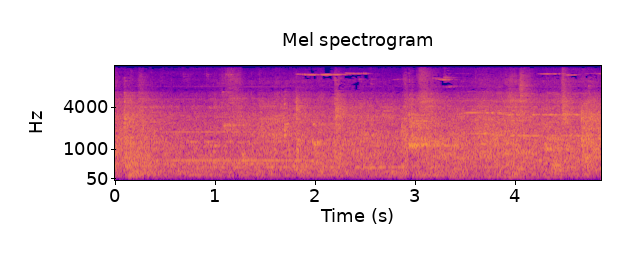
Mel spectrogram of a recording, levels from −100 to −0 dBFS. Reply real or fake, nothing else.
real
